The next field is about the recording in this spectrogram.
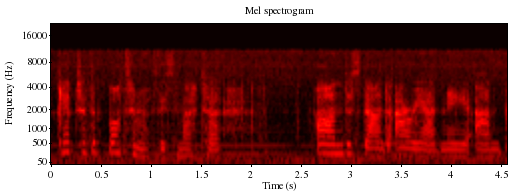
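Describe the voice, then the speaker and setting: An actress playing a frightened but determined woman in a horror game, hushed and halting as she questions herself. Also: on the low side, over music, lightly acted, low-quality recording. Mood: brooding, hushed. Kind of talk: dramatic video game acting with introspective monologue.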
